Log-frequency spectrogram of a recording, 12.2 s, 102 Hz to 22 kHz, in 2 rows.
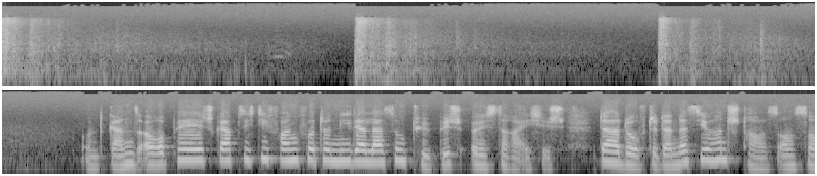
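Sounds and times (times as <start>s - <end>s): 
ceremonial salute shots fired outside a bank branch: 0.0s - 3.9s, 4.9s - 6.1s
speech: 6.8s - 12.1s.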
